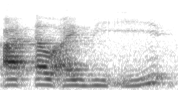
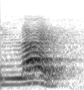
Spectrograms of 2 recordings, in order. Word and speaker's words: live: word which is and it is spelled l i v e but we mispronounce it in German and we say life instead of live okay so means the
